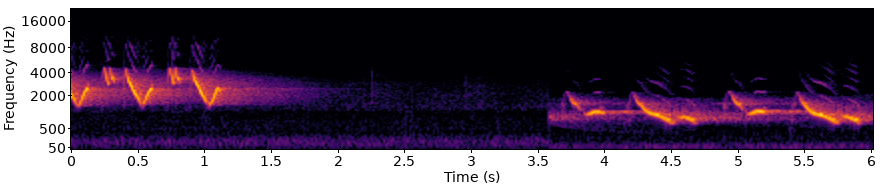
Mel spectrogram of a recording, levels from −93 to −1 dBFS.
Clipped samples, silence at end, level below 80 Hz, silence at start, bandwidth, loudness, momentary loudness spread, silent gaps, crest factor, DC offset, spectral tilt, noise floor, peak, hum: under 0.1%; 0.05 s; -80 dBFS; 0 s; 9.2 kHz; -21 LUFS; 13 LU; none; 18 dB; under 0.1%; 2 dB/octave; -71 dBFS; -8 dBFS; none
